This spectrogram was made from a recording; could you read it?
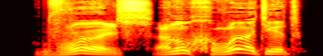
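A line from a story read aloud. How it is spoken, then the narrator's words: Barking again. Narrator (Russian): снова рявкнул Вукасович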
